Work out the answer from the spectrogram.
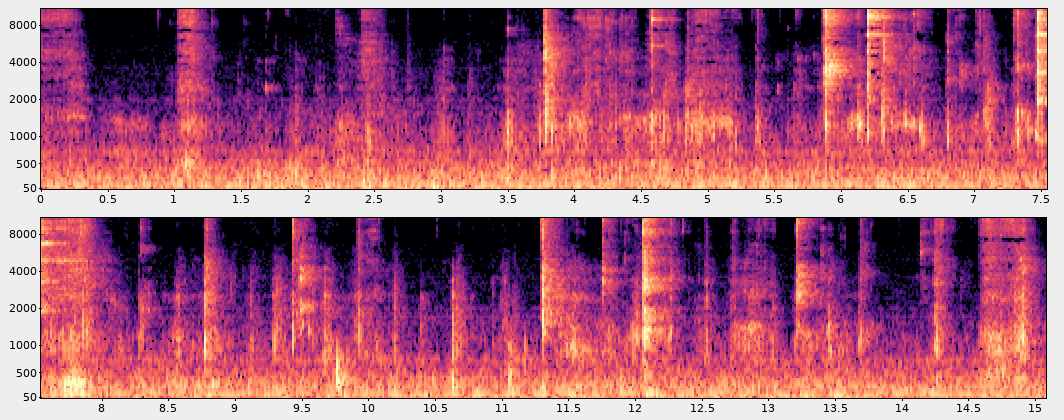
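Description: Close-up chewing and wet mouth sounds of a person eating pasta, made up of many short, scattered smacks and clicks, a few louder ones about six and seven and a half seconds in.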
